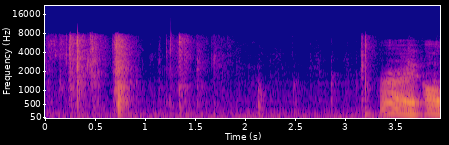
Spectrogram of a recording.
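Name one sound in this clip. Hands flick through a stack of trading cards.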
